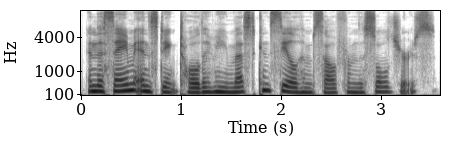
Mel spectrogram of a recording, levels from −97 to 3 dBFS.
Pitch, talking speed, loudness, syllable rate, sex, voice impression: 195 Hz, 215 wpm, -16 LUFS, 4.9 syllables/s, female, feminine, slightly young, tensed, slightly bright, clear, fluent, slightly cute, intellectual, slightly friendly, elegant, slightly sharp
